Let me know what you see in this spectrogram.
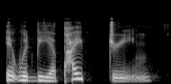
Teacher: So you don't hear the T, the D, or the P.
